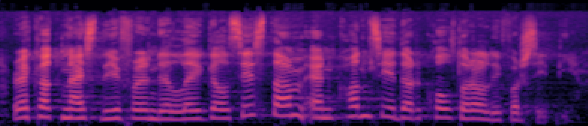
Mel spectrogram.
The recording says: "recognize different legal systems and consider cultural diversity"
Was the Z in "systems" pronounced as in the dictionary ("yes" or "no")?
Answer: no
